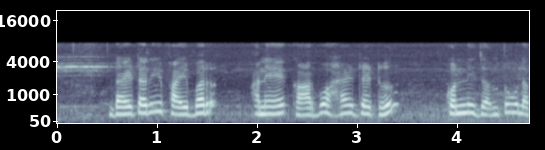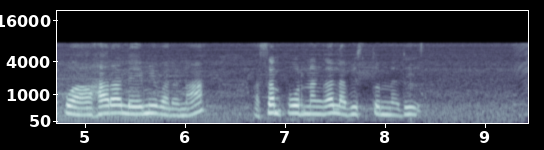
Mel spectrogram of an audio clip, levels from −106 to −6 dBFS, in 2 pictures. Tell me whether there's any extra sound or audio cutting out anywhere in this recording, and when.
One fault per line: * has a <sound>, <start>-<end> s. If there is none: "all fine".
all fine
